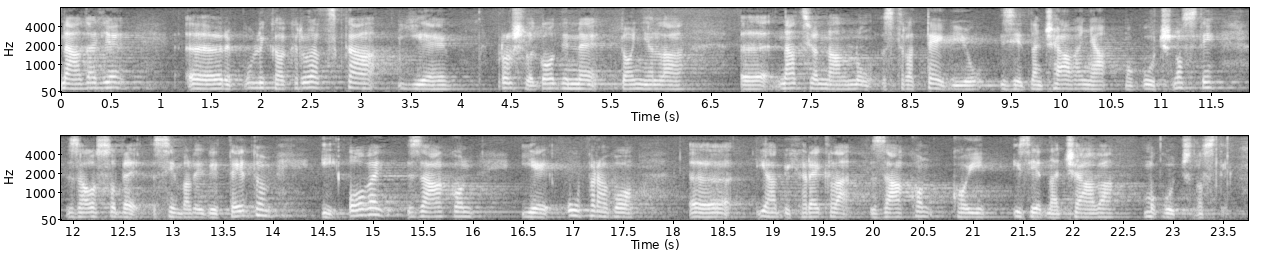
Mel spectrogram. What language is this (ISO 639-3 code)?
hrv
